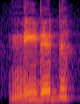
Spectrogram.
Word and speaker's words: needed: Needed, decided. Aquí se pronuncia la E.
